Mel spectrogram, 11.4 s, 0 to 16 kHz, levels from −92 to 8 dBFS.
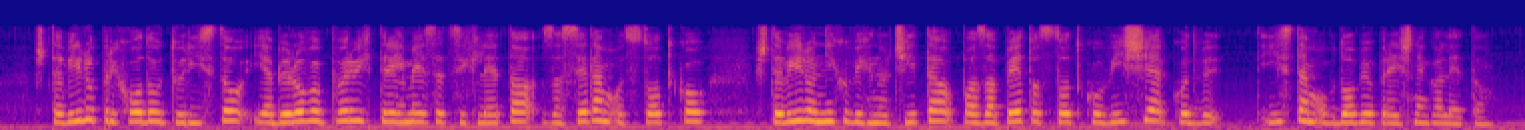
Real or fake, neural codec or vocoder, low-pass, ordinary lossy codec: real; none; 7.2 kHz; none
